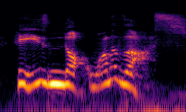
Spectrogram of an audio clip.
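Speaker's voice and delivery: very slow, drawn-out growled delivery. Reading a story aloud, a cat rejecting another cat: growling. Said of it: "growled Julius".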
